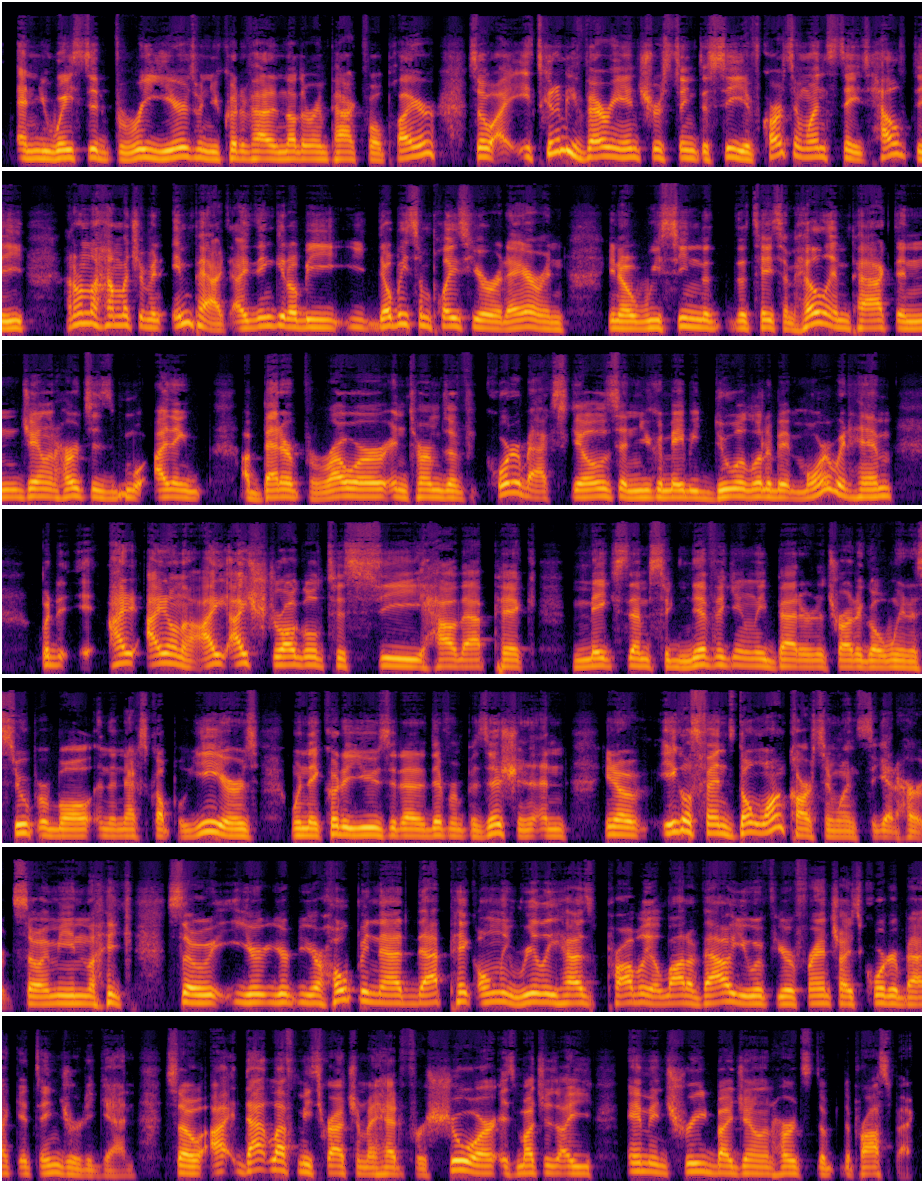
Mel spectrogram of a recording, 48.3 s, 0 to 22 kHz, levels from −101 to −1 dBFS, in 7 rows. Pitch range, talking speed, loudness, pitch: 130-160 Hz, 225 wpm, -21 LUFS, 140 Hz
